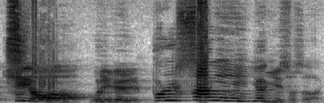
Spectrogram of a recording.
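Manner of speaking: loud, high, drawn-out cry for mercy. Acted. Blind beggar shouting to the Lord for mercy, crying out. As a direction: shout the plea, stretching each phrase. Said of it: "더욱 소리 질러 이르되".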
